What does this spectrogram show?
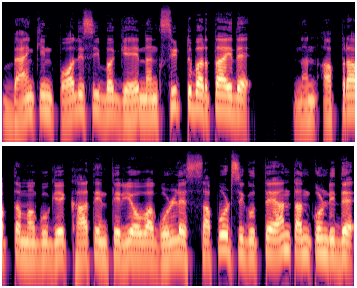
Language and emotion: Kannada, angry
